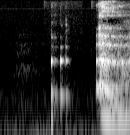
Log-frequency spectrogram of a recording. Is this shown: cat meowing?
no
